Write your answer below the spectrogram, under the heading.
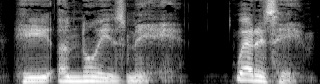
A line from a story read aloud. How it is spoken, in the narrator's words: added with a coldly menacing expression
